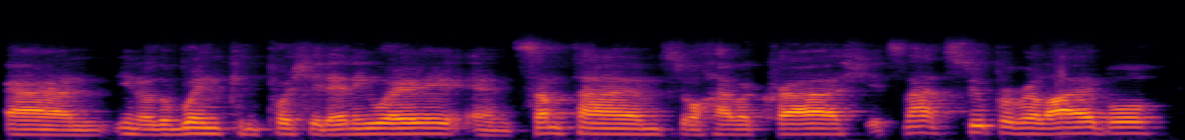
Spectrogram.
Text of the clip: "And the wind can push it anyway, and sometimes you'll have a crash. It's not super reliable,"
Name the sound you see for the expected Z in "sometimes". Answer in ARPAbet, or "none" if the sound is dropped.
Z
